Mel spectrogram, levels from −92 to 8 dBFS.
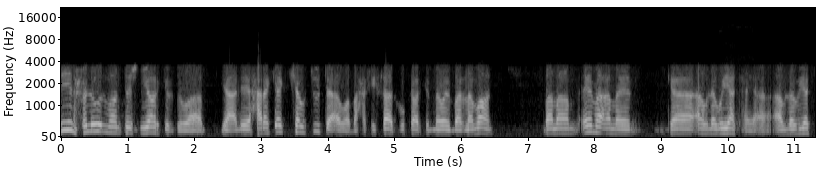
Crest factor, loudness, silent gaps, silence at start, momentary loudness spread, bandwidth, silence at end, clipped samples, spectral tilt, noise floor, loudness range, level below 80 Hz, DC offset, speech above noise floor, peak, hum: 16 dB; -30 LUFS; none; 0 s; 7 LU; 3.9 kHz; 0.1 s; under 0.1%; -8.5 dB/octave; -72 dBFS; 2 LU; -78 dBFS; under 0.1%; 42 dB; -14 dBFS; none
